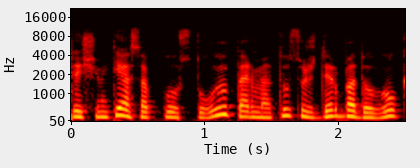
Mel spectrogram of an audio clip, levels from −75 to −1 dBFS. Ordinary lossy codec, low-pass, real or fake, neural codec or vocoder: Opus, 64 kbps; 10.8 kHz; fake; codec, 44.1 kHz, 7.8 kbps, DAC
